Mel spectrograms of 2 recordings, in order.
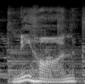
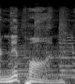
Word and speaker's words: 日本: This is pronounced Nihon or Nippon.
